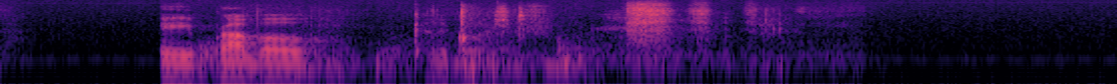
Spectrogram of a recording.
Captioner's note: chuckles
